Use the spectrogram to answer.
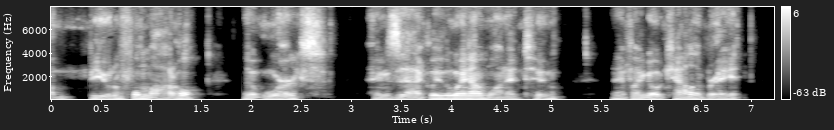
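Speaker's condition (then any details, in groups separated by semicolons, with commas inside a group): ALS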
